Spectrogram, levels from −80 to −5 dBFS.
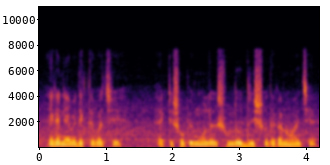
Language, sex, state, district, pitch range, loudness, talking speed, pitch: Bengali, male, Tripura, West Tripura, 195-210 Hz, -16 LUFS, 155 wpm, 205 Hz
